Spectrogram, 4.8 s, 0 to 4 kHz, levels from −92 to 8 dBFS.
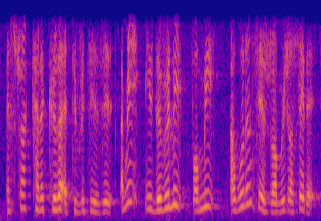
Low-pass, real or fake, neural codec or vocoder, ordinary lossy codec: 3.6 kHz; fake; codec, 16 kHz in and 24 kHz out, 2.2 kbps, FireRedTTS-2 codec; none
